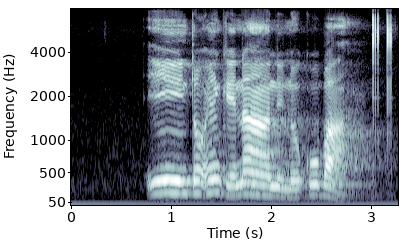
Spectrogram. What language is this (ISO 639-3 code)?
xho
